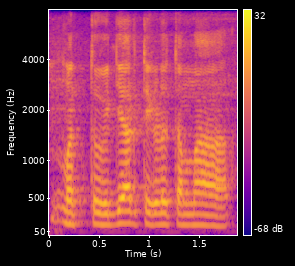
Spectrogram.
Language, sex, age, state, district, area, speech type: Kannada, male, 18-30, Karnataka, Bangalore Rural, urban, spontaneous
